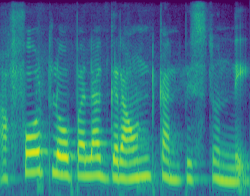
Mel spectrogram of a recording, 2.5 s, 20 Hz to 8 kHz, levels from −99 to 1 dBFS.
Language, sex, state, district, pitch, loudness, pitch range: Telugu, female, Telangana, Mahabubabad, 220 Hz, -14 LUFS, 200-235 Hz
